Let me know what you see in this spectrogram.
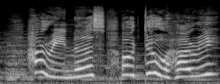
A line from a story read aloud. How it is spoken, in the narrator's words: squealed Clara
